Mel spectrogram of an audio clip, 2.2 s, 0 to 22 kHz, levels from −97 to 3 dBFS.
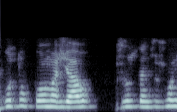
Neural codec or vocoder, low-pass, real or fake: vocoder, 22.05 kHz, 80 mel bands, HiFi-GAN; 5.4 kHz; fake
